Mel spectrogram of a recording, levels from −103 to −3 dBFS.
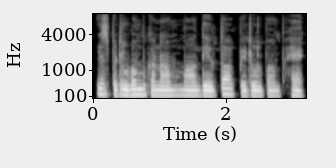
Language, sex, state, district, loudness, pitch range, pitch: Hindi, male, Bihar, Supaul, -18 LUFS, 125-140 Hz, 130 Hz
